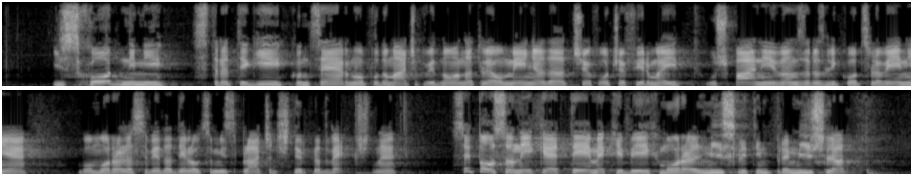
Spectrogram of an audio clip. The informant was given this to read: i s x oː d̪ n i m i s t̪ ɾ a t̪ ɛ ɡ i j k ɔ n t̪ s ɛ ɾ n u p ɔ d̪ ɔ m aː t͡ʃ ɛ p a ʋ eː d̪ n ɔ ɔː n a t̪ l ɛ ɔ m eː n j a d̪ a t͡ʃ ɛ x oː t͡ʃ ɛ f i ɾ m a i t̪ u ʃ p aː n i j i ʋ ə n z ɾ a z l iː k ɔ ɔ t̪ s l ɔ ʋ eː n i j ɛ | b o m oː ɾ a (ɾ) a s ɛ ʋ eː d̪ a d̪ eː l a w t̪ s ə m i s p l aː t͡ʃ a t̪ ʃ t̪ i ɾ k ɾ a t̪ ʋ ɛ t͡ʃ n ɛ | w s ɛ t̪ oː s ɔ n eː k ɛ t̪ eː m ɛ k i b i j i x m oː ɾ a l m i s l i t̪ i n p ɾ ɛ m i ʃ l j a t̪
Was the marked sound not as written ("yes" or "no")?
yes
